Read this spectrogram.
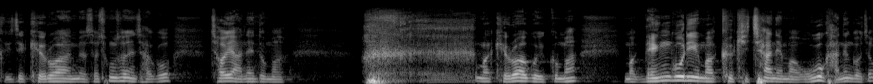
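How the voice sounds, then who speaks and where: A middle-aged male pastor preaching a sermon, telling a personal family story and acting out the quotes of his wife and children. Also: mid-range voice. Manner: animated storytelling, voicing family members' quotes. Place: church sanctuary.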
